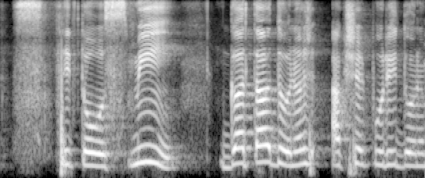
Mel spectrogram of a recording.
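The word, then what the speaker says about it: स्थितोऽस्मि: और म पूरे पर इ की मात्रा मी स्थि तोस मी गत दोनों अक्षर पूरे दोनों में अ मिक्स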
